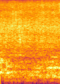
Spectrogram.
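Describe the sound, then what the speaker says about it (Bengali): Spice paste for an egg curry fries in a hot pan, a close, dense, even sizzle and hiss that fills the short moment without a break. "এই দেখুন মশলা কষানো হচ্ছে"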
